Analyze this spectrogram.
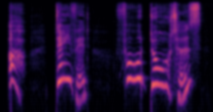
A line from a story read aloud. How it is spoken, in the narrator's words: cried in horror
